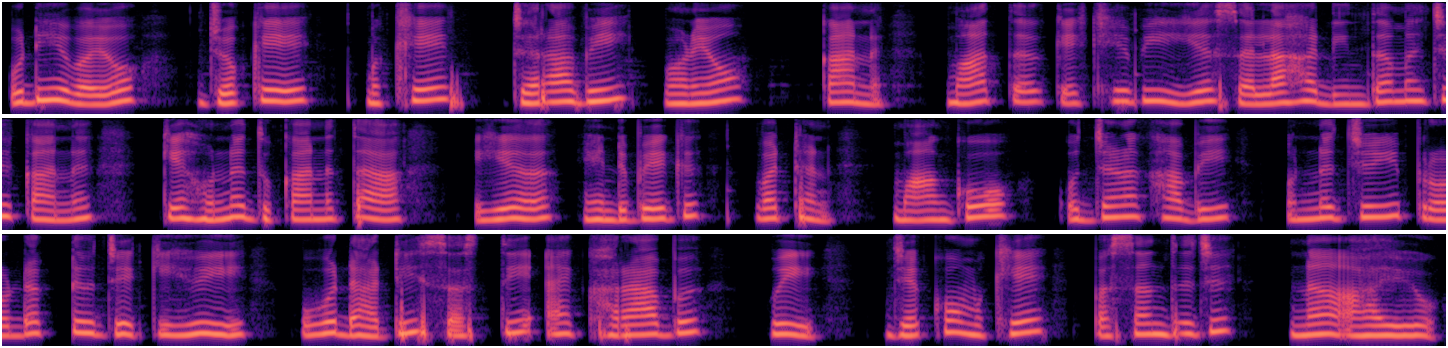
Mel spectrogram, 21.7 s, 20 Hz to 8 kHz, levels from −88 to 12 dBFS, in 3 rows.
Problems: none marked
